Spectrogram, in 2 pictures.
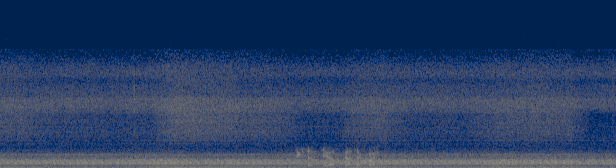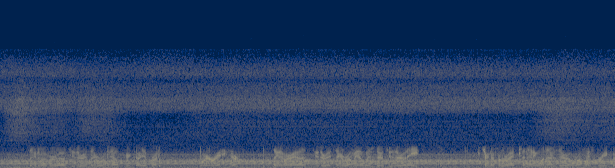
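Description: Bristell light aircraft engine climbing after takeoff, a constant loud droning hum heard from inside the cockpit, with radio chatter and voices over it in places.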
